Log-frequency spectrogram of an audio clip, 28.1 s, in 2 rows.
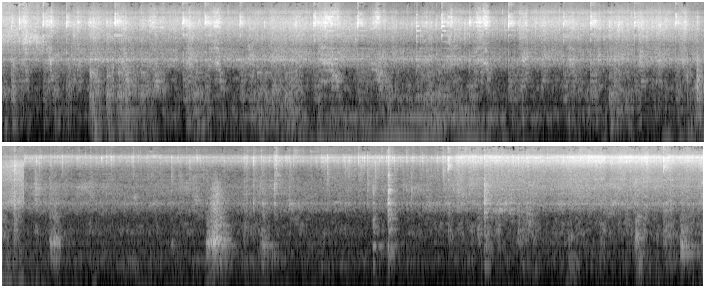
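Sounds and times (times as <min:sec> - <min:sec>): spatula scraping and stirring: 0:00.0 - 0:14.5
garlic sizzling in oil: 0:00.0 - 0:28.0.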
